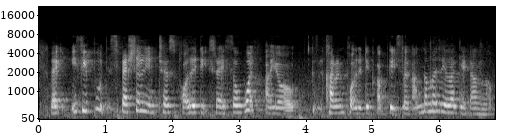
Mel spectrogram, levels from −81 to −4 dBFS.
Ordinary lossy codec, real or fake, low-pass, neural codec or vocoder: none; fake; none; codec, 16 kHz, 2 kbps, FunCodec, trained on Chinese and English, 25 frames a second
